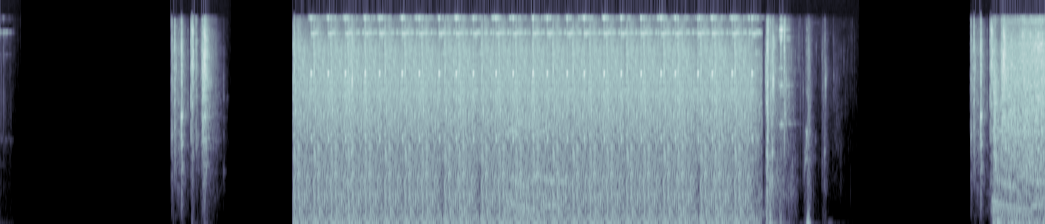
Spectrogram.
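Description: A rifle is reloaded with a metallic click.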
